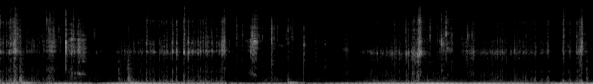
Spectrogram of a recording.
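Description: A metal knife blade scrapes and shaves the surface of a hand-sized solid block of dry green soap held in the palm, with soap shavings piled nearby. The carving and scratching produce a steady run of crunchy, crumbly cuts with bright scraping rasps over a soft low rumble.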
